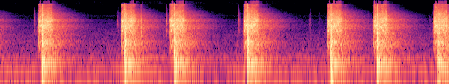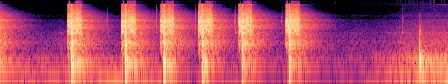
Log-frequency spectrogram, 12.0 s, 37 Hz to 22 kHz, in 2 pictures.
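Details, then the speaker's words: Guarder AKM airsoft rebuild with replaced gearbox, SP120 spring and AOE buffer, dry-fired on semi: about a dozen crisp cracks, each with a faint zip; the zipping is normal for infinites as long as it isn't louder than the piston pop. "It has that zipping sound, which is still quite normal for infinites. As long as the zipping sound isn't louder than the popping sound made by the piston and the motor, it's actually fine."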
